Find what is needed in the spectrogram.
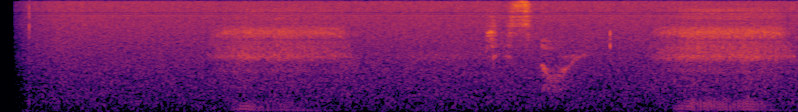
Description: my sister sleeping and snoring!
